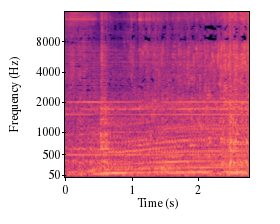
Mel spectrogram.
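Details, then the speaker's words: SEAFLO 56A variable-speed on-demand 5-chamber diaphragm water pressure pump, as flow is opened up: a smooth electric hum climbs steadily in pitch, speeding up and slowing down with demand. There is no cycling or chatter; normal variable-speed operation. "can hear it speed up, slow down again, speed up, slow down again. Speed up, slow down."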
